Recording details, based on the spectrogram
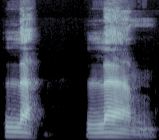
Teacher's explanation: bring your tongue closer to the bumpy side of your gums and pronounce the lam there, keeping it light, right, and no air.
